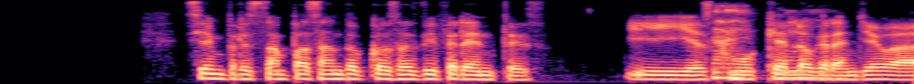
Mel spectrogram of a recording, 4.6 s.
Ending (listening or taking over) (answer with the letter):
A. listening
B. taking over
A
